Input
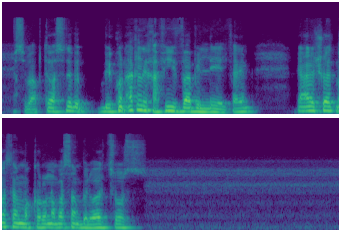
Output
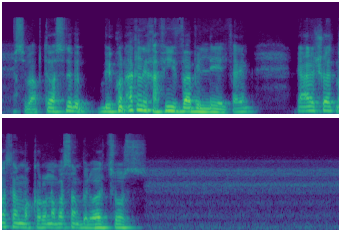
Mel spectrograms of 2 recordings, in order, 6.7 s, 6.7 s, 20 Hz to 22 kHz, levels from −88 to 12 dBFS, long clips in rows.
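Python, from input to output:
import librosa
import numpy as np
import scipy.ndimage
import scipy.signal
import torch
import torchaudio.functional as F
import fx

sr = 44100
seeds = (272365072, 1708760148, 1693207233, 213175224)

y = fx.low_shelf(x, sr, hz=420.0, db=-6.0, at=(2.26, 4.3))
y = y * librosa.db_to_amplitude(2.5)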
